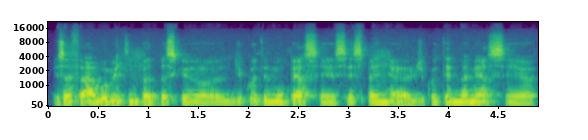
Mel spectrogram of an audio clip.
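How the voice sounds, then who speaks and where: A man's voice: on the low side, level tone, fairly quick, creaky, dark tone. A man in his thirties, born in Canada, telling his life story as a podcast guest, hesitant and full of fillers. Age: 30s. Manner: hesitant, many fillers and restarts. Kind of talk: casual conversation. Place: old château room.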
